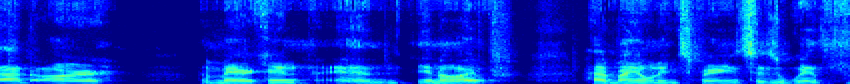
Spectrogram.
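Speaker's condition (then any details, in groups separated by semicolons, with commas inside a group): Cerebral palsy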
